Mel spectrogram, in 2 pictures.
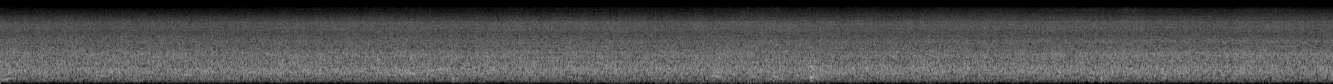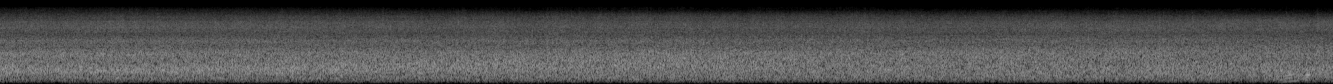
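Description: The Horcones River rushing over boulders and small waterfalls: a steady, unbroken rush of water.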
